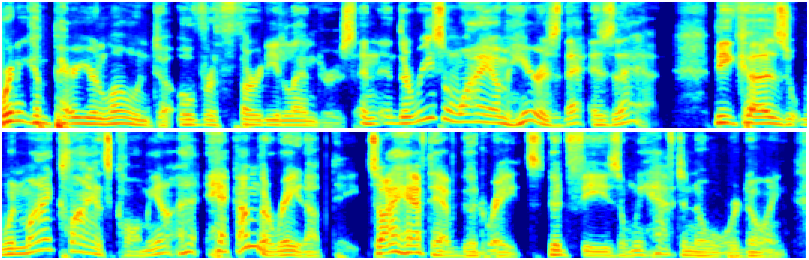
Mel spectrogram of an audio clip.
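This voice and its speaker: A man with an American accent talks at a fairly quick pace with hardly any pauses, his medium pitch swinging very widely and touched by vocal fry. The sound is dry and close with no echo, a very clean recording with a silent background. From West Virginia, US. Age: 60s. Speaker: mortgage loan officer and finance YouTuber. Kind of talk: live Q&A market commentary with self-promotion. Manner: casual, repetitive with false starts.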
